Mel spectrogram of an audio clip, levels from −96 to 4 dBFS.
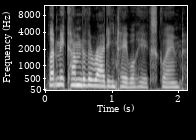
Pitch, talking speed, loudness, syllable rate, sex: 195 Hz, 250 wpm, -18 LUFS, 6.4 syllables/s, female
